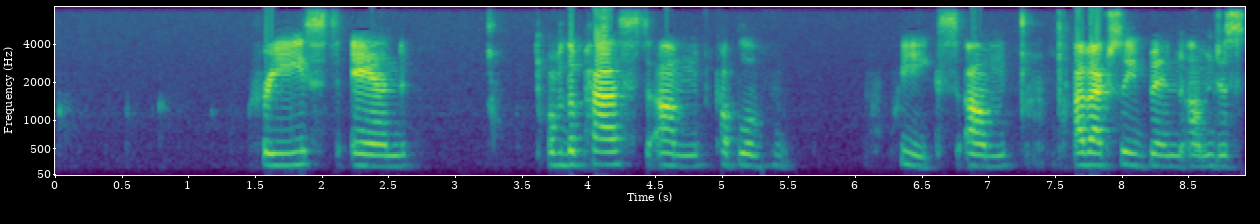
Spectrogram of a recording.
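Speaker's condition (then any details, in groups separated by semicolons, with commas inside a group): Stuttering; stuttering since about age 3, father also stutters; age 16, 13 years since onset, ineffective school therapy, now stuttering-trained professional, friends support group conventions; prolonged sounds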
